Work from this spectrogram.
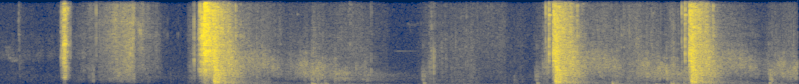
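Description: Gunshots in the DayZ video game, four or five loud sharp cracks spaced irregularly, each trailing into a rolling echo, with quiet pauses between.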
